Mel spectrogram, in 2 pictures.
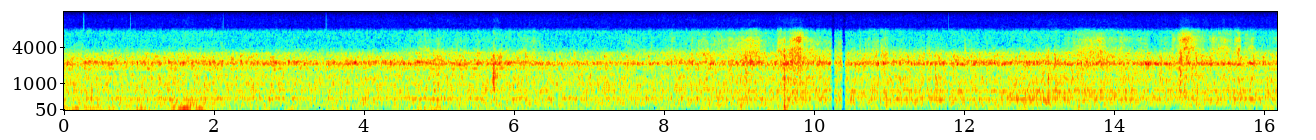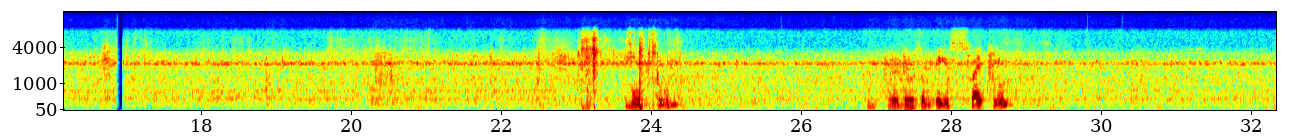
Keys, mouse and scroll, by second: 0.8 middle click, 0.8 click, 1.2 click, 1.8 click, 2.6 right click, 2.7 click, 3.3 click, 3.7 click, 6.9 right click, 7.1 alt+click, 7.7 click, 11.1 click, 11.6 alt+click, 13.0 right click, 13.2 alt+click, 15.3 typing, 17.5 ], 17.7 ], 17.9 ], 18.1 ], 19.3 click, 20.3 ctrl+z, 21.6-22.6 typing, 25.5 click, 26.9 click, 28.0 click, 31.4 click.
